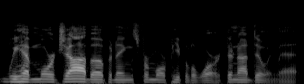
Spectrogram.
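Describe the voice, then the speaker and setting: A game master with a low, resonant voice talks his players through the game. He rambles and corrects himself as he goes. The man is closely recorded in a dry space. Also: expressive, no room sound, lo-fi sound. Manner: rambling, hedging, halting self-corrections. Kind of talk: casual game narration, explaining to players.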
